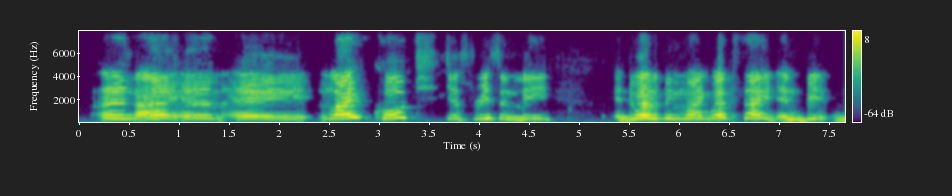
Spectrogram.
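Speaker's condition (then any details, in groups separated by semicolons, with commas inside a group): Cerebral palsy; spasticity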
